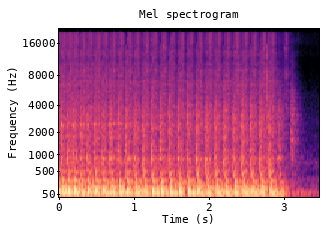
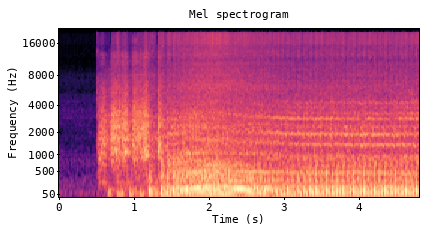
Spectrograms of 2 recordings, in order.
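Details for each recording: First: 1980 Honda CB400N after spraying lithium grease into the tachometer gears: engine idles with a steady even thump, and the earlier tachometer whine/squeal is gone. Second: Cold 1980 Honda CB400N starting and idling with a steady, high, horrific squeal from the tachometer despite a new tach cable. The planned fix is spraying lithium grease into the tach.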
